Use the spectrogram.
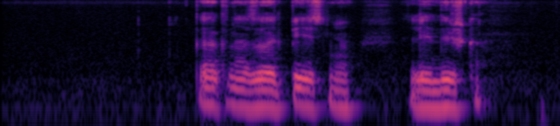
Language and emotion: Russian, neutral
